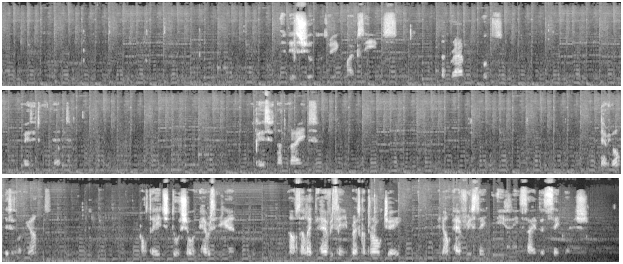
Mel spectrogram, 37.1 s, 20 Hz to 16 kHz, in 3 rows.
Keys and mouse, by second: 0.4 b, 1.7 b, 2.8 b, 4.4 b, 5.3 ctrl+e, 6.9 a, 7.0 a, 7.9 u, 9.3 click, 9.3 a, 9.7 a, 10.5 u, 11.9 click, 12.5 z, 13.6 z, 14.0 a, 19.0 b, 19.9 b, 20.4 b, 21.1 ctrl+e, 22.3 a, 22.5 a, 23.1 u, 25.6 a, 25.9 Tab, 26.9 alt+h, 28.7 KP_3, 29.1 a, 30.5 a, 31.7 ctrl+j, 33.0 a, 33.3 a, 34.6 z, 34.9 Tab, 35.7 a, 35.9 a.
